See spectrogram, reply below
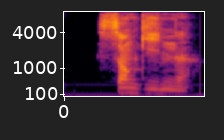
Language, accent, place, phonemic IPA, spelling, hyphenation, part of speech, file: French, France, Lyon, /sɑ̃.ɡin/, sanguine, san‧guine, noun / adjective, LL-Q150 (fra)-sanguine.wav
- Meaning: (noun) a tincture, seldom used, of a blood-red colour (not to be confused with murrey, which is mûre in French); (adjective) feminine singular of sanguin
